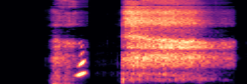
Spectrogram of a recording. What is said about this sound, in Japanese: その息遣いちょっとやらしいな。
